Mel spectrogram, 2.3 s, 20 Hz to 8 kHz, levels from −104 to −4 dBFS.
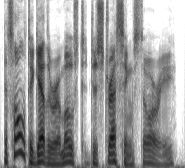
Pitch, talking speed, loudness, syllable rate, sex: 120 Hz, 155 wpm, -20 LUFS, 5.7 syllables/s, male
